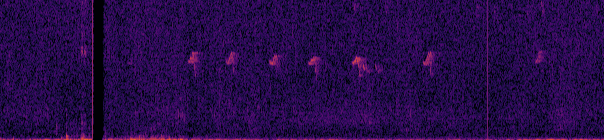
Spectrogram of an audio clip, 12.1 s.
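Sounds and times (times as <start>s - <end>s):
steady low rumble: 0.0s - 12.0s
small bird chirping: 3.8s - 4.8s, 5.4s - 6.4s, 7.0s - 7.7s, 8.4s - 8.8s.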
